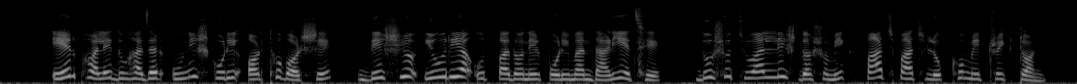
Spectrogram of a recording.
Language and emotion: Bengali, neutral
